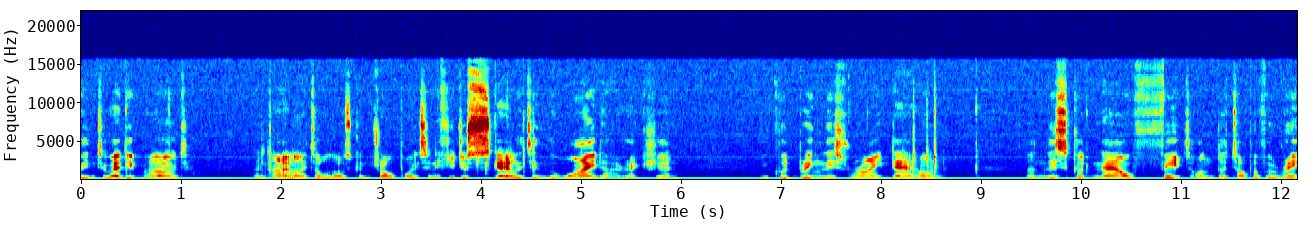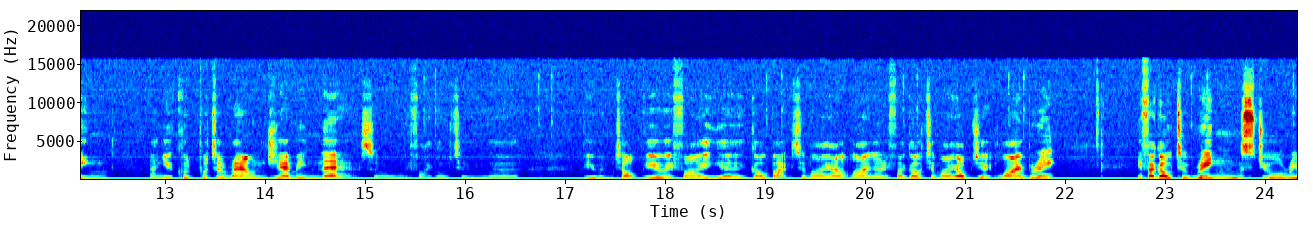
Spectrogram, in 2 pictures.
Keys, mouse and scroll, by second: 1.8 a, 4.0 s, 8.2 a, 8.5 Tab, 8.9-12.0 middle drag, 15.6-17.4 drag, 17.4-19.0 middle drag, 19.0-22.3 drag.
